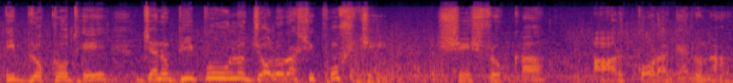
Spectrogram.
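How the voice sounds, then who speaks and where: A man's voice: on the high side, big pitch swings, slow. A man narrating a scripted story in a theatrical, suspenseful way, with music and storm ambience behind.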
